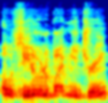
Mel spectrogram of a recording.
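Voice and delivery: indignant, annoyed tone. Retelling a woman's reply after he said he had no money, mock-angry. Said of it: "she gets like right mad at me".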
